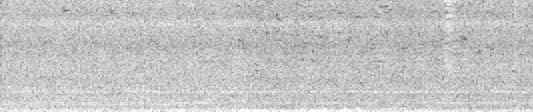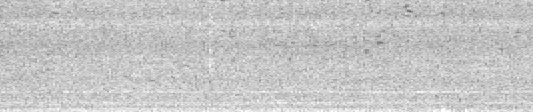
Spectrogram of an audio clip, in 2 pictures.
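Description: Steady low mechanical hum made of several fixed low tones, with a few soft thumps about one and a half to two seconds in and again near the end.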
